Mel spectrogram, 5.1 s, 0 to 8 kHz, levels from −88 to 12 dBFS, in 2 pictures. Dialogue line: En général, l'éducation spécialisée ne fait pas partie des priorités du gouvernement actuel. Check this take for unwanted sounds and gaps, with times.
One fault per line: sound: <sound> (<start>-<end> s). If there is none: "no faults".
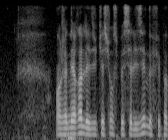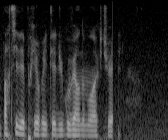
sound: dropout (4.2-4.3 s)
